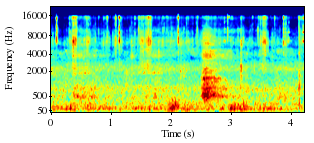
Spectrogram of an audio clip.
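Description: Footsteps of a person walking on a dirt path strewn with dry leaves, fairly quiet, with a brief louder sound about two and a half seconds in.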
